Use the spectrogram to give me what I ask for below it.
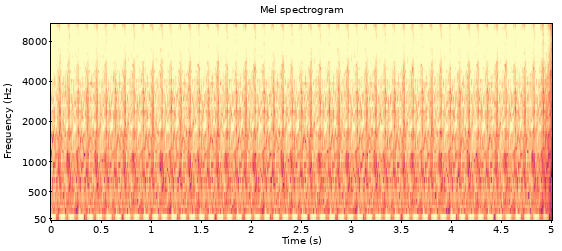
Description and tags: Assault Rifle Shooting
Action, AK-47, Assault-Rifle, Battle-Field, Fire-Fight, Gun, Gunshots, Machine-Gun, Modern, Modern-Warfare, Realistic, Rifle, Shooting, Video-Game, War, Warfare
